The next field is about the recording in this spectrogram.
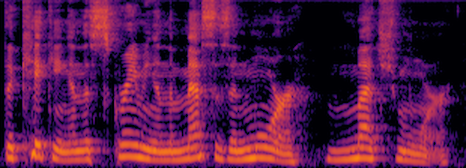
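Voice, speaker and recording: A woman's voice: on the low side, animated, unhurried. A middle-aged woman reading a children's storybook aloud expressively at home, like a teacher. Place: small room at home.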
